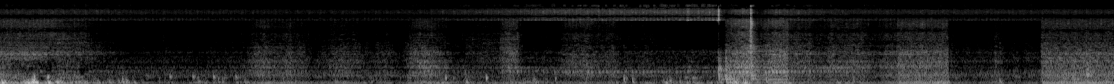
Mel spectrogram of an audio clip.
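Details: Honda Odyssey at idle: uneven low puffing and ticking over a rough idle with no steady rhythm; owner suspects an exhaust or vacuum leak, unconfirmed, and checks pressure, which reads fairly high.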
